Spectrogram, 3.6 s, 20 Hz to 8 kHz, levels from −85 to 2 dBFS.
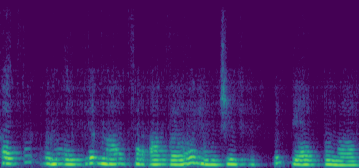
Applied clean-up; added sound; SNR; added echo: neural mask model DeepFilterNet 3.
